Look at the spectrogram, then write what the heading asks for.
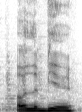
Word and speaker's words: Olivier: He said Olivier would be pronounced as V as a B. Oh my god. Olivier.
